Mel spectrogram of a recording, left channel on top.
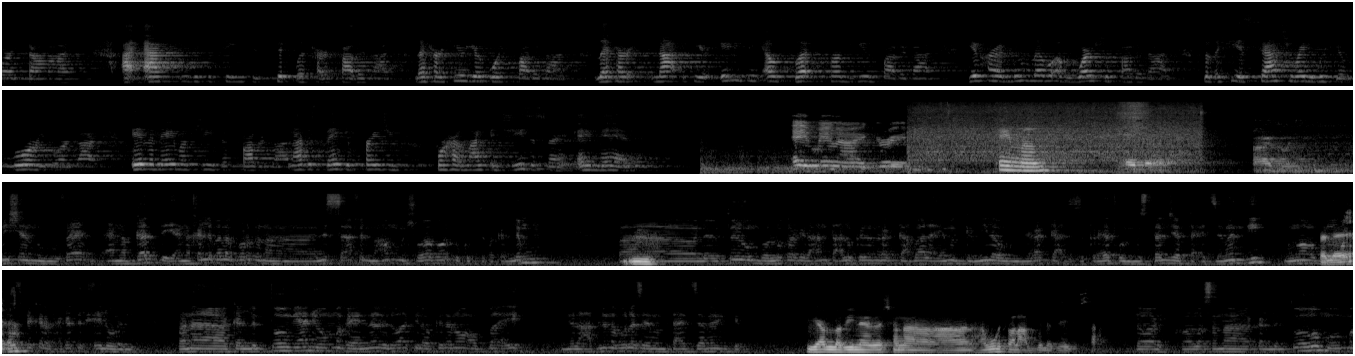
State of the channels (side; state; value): both; different; correlation 0.01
